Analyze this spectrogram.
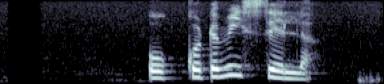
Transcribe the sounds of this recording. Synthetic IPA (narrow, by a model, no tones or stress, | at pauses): okːoʈəməisːelːa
